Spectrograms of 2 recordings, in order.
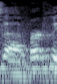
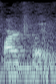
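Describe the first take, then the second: First: The first syllable sounds like 'burk'. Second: The first syllable sounds like 'bark'. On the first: This is the American name of the university and town. "Berkeley is the Americanized pronunciation" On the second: This is the name of the philosopher. "the first syllable is like bark like a dog"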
